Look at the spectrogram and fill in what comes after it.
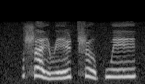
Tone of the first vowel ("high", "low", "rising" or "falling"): falling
